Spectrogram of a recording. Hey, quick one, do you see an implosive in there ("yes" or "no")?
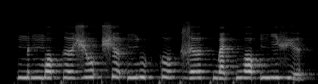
no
